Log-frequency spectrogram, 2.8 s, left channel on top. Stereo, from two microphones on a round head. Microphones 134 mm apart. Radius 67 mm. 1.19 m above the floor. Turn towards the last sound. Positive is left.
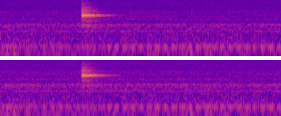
turn(degrees=15)  # may be behind; listen again after turning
